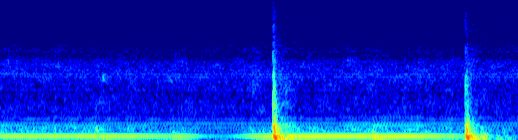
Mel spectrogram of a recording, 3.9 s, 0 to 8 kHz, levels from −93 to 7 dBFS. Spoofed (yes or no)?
no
